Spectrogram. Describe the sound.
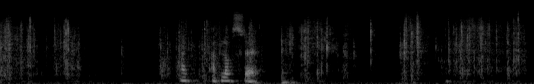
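Paper crinkles and rustles in bursts as newspaper cuttings from The Guardian are shuffled and leafed through while searching for one piece, with a person briefly speaking over the handling.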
